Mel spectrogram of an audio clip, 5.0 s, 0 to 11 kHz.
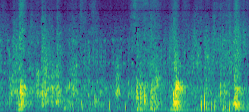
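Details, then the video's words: Golden Retriever grandmother, aged five, slipping away from her 8-week-old grandpuppies seeking milk inside their playpen; Haute-Savoie, France, October 2013. Rapid rhythmic panting puffs with faint whimpers and rustling. "Golden Retriever Grandma trying to escape her Grandpuppies"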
